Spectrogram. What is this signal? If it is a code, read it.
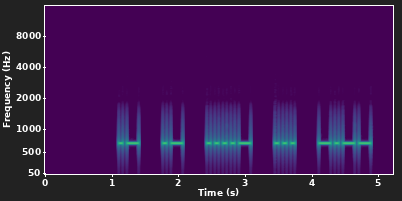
Morse code, heard as a keyed tone, about 20 wpm, spaced as for 15 wpm, 700 Hz. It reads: AA4SY
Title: 173 Lesson 28g - Number 9 - Call Signs 20wpm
